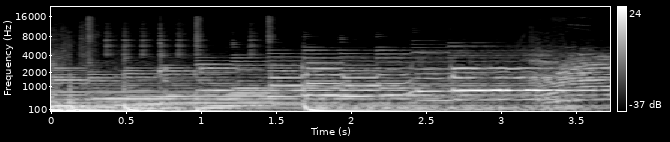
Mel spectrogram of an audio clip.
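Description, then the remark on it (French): Cows moo in long, drawn-out calls, loud, with several overlapping lowing voices and a dense harmonic backdrop; no one speaks. “Bon, on ne sait pas si elles sont vraiment du Qatar, ces vaches qu'on entend, mais en tout cas, l'or blanc du Qatar, c'est bien le lait de vache.”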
